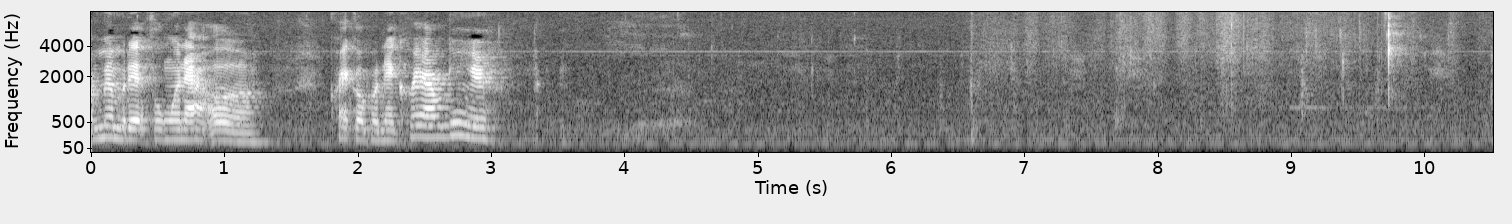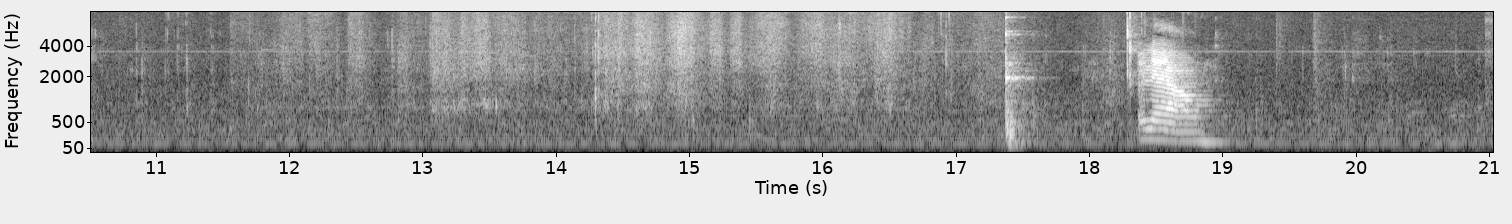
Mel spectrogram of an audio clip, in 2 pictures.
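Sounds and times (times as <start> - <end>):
steady low hum: 0.0 - 21.0
person chewing food: 3.6 - 14.6, 19.2 - 21.0.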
